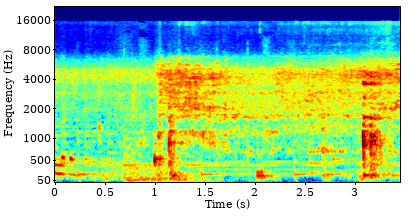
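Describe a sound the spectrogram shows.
Chunks of meat drop into hot oil with a loud sizzle.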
